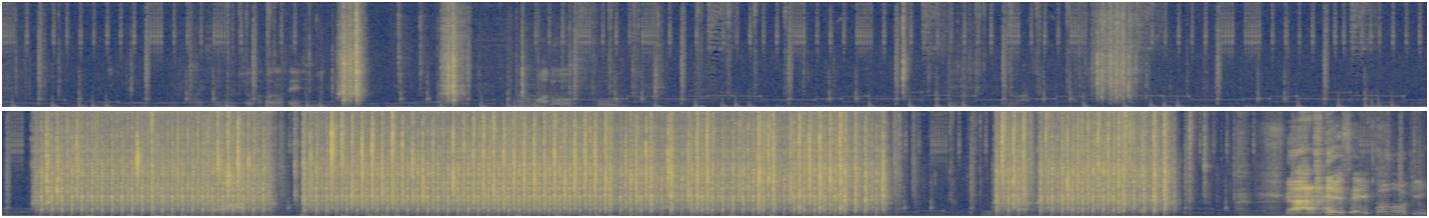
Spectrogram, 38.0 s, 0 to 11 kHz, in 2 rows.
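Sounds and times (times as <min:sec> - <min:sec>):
electric rifle firing rapid bursts: 0:04.5 - 0:04.9, 0:05.9 - 0:06.2, 0:19.4 - 0:31.1, 0:32.2 - 0:34.8
person speaking: 0:21.5 - 0:22.6.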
